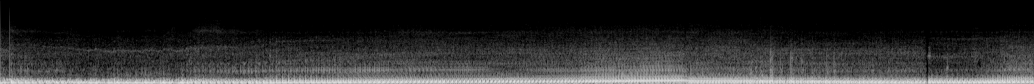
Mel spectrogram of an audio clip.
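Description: A 2020 Harley-Davidson Low Rider S with a Reinhardt exhaust rumbles loudly up close, its deep idle swelling through a few throttle blips and settling back without any talk.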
